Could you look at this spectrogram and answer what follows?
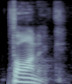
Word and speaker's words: Chthonic: Tonic was formed in 1995, and the band's name Tonic is a Greek term referring to the earth and the underworld. In the West, the term is usually pronounced Chthonic.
